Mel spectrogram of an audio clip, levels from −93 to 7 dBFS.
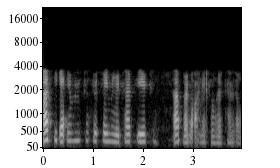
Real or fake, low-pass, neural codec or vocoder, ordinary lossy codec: fake; 3.6 kHz; autoencoder, 22.05 kHz, a latent of 192 numbers a frame, VITS, trained on one speaker; none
